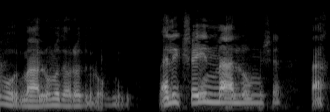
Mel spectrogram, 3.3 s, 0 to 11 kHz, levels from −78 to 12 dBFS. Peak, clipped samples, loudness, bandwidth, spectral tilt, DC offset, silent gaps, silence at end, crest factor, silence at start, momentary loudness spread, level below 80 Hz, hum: -10 dBFS; under 0.1%; -30 LUFS; 8.4 kHz; -6.5 dB/octave; under 0.1%; none; 0.05 s; 20 dB; 0 s; 19 LU; -70 dBFS; none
